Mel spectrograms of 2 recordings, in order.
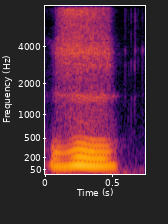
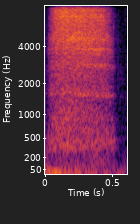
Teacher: when we say /z/, there is a vibration, but when we say /s/, there is no vibration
